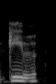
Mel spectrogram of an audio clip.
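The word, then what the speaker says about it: Kyiv: están hoy en Kiev, que en realidad en ucraniano se pronuncia Kiev, que están transmitiendo en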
